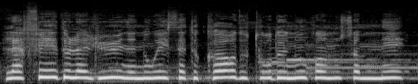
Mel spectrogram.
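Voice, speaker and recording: A woman's voice: high-pitched, flat delivery, a little slow, dark tone. A woman voicing a sweet, devoted young maiden in love in a fairy tale, with music behind her. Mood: tender. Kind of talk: fairy tale character acting.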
